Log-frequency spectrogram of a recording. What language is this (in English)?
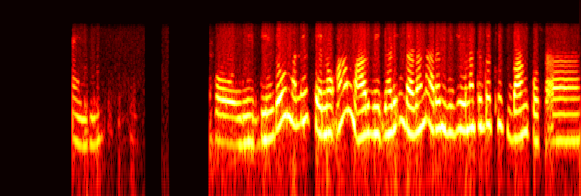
Santali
